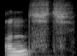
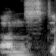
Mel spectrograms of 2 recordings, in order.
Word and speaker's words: Unst: I was saying I'm not exactly sure how it's pronounced myself, but I believe Unst is correct.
